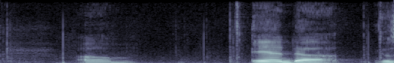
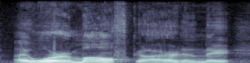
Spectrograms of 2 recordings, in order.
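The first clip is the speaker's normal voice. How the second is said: ordinary talk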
